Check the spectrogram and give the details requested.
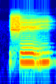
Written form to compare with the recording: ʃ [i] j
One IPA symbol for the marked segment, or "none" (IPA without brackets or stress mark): e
